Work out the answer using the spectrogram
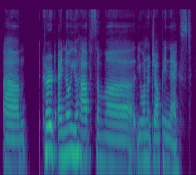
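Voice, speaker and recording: A woman's voice: fairly low pitch, a little slow, bright, forceful tone, clean tone. Woman co-host thinking aloud. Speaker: podcast co-host. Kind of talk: panel discussion.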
